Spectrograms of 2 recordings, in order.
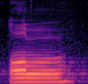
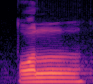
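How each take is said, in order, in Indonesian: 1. Bunyi l-nya tebal. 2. Bunyi l-nya tipis. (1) "jangan sampai lamnya tebal bunyinya" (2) "tapi dia tol tol"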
